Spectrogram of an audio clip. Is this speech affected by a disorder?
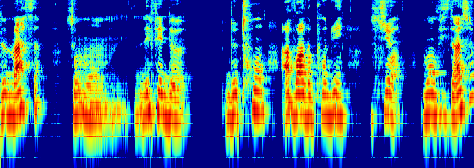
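Yes: multiple sclerosis; uses wheelchair.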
